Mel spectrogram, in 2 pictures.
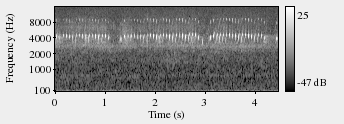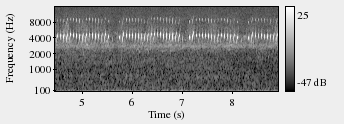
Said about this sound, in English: He then descends, zigzagging and banking while singing. The air rushing over the male's outer primary wing feathers also produces a musical twittering sound during this flight.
